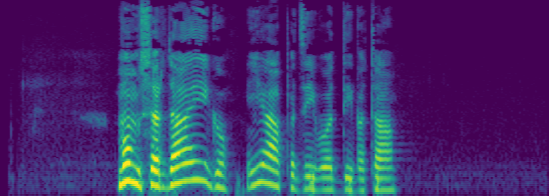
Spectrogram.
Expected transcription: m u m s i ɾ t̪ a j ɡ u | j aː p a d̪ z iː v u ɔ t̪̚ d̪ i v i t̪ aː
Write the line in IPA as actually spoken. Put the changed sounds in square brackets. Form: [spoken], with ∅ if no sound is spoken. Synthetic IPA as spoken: m u m s [a] ɾ [d̪] a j ɡ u | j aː p a d̪ z iː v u ɔ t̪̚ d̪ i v [a] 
